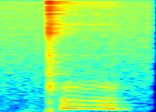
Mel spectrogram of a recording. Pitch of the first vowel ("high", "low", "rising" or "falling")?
low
